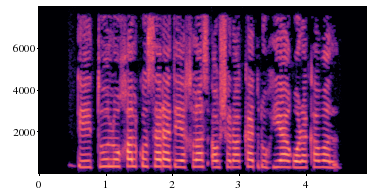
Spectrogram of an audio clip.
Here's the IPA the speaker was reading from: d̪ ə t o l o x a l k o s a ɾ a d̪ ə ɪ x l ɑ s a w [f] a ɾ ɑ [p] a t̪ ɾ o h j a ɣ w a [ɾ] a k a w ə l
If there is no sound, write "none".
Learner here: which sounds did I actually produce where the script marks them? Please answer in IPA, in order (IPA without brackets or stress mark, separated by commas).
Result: ʃ, k, ɽ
